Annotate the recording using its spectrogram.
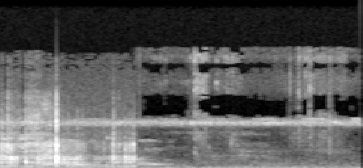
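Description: Faint voices in the first second, then quiet outdoor background with a thin, steady high-pitched tone.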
